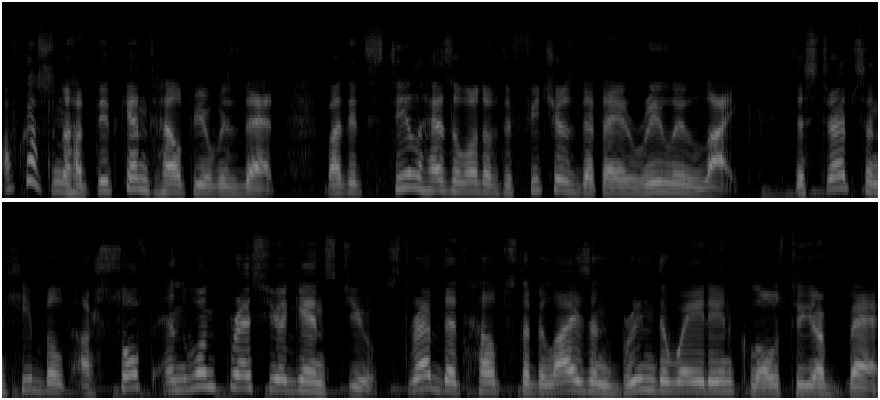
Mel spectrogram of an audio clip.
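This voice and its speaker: A man with a Ukrainian accent talks at a high pitch with lively intonation. His moderate pace comes through in a dry, close sound with no echo. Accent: Ukrainian, self-described as horrible. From Ukraine. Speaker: outdoor gear reviewer. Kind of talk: product review.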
